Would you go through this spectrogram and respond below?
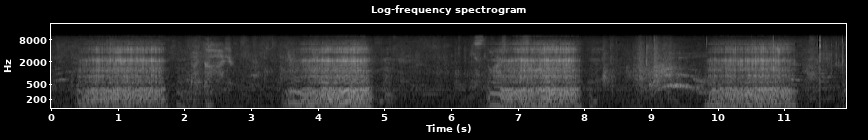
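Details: Adult man snoring after margaritas, sleeping deeply: loud rhythmic snores, about four in twelve seconds, each a rattling throaty in-breath with quieter out-breaths.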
